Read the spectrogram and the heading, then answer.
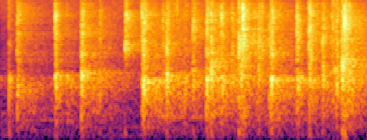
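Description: A crowd clapping in a fast, steady rhythm, with many hands striking sharply and close together, loud and sustained throughout with no voices over it.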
